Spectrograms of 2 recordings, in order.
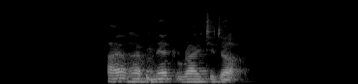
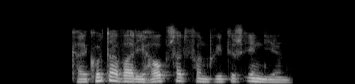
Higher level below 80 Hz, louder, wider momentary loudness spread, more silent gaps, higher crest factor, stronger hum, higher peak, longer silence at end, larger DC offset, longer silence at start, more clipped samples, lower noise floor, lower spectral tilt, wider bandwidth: second, -76 dBFS vs -62 dBFS; second, -34 LUFS vs -24 LUFS; second, 6 LU vs 10 LU; neither; about the same, 18 dB vs 16 dB; neither; second, -20 dBFS vs -8 dBFS; first, 1.1 s vs 0.65 s; neither; first, 1.05 s vs 0.7 s; neither; first, under -90 dBFS vs -86 dBFS; about the same, -7 dB/octave vs -6.5 dB/octave; first, 13 kHz vs 6.8 kHz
